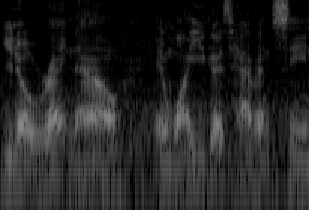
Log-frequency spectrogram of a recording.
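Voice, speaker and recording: With audible room echo and noticeable background noise, a man speaks at a medium pitch. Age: 20s. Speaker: real estate investor. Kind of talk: casual vlog talk. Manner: casual, repetitive.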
